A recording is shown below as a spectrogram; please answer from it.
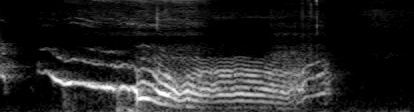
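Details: Pomeranian Ponki howls wolf-like when left at home by its owner: a single drawn-out howl that starts high, drops, then holds a steady wavering rich tone for over a second before breaking off, with faint room noise.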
